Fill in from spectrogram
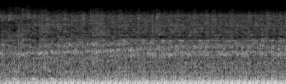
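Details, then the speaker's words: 454 Vortec big-block V8 in an OBS Chevy after fuel-injection-to-Quadrajet carb conversion, no coolant, 60 psi oil pressure: deep, steady, even exhaust-side idle rumble, healthy apart from a small exhaust leak. "I'm pretty happy with it sounds really good over to the exhaust side I mean it never ran this good when I had the fuel injection on it I can tell you"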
